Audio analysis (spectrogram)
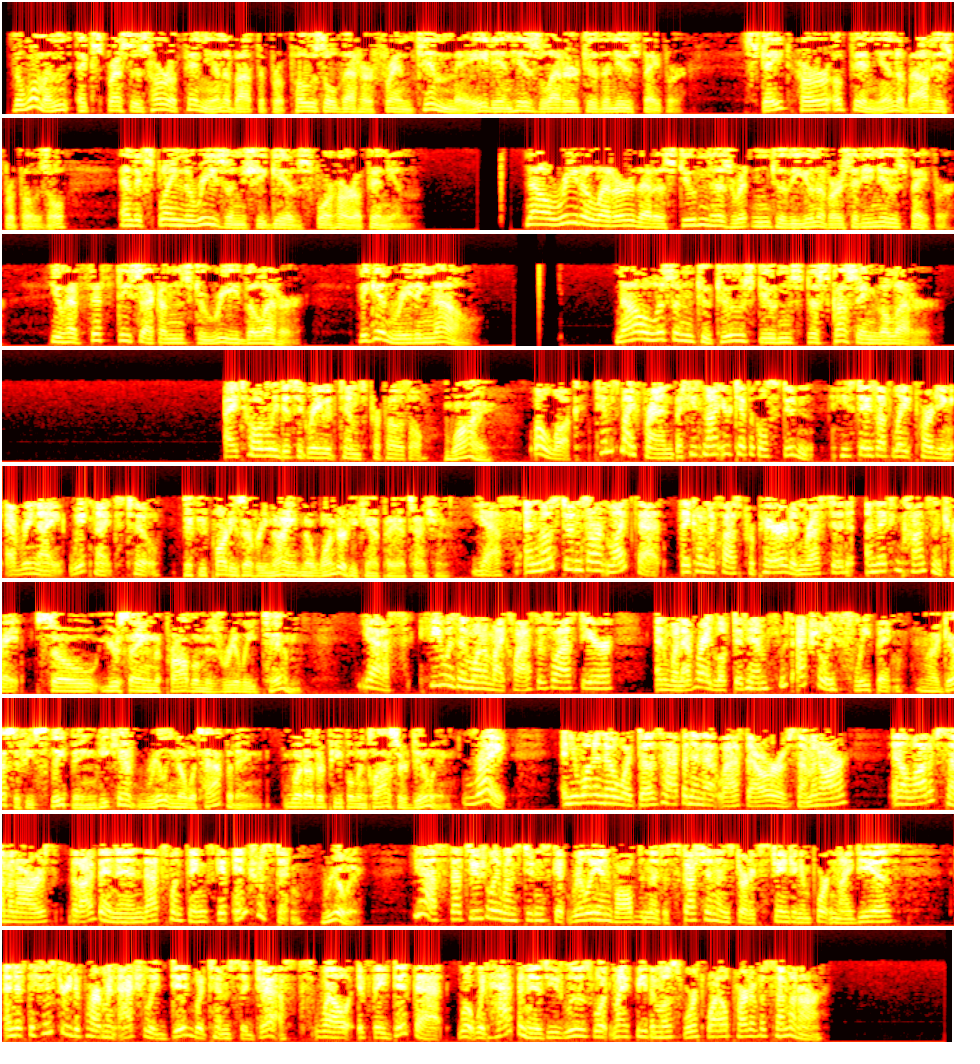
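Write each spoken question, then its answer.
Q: State her opinion about his proposal and explain the reason she gives for her opinion.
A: She disagrees with Tim's proposal. Tim isn't a typical student: he parties every night and sleeps in class, while most students come rested and can concentrate. Also, the last hour of a seminar is often the most worthwhile part, when students get involved and exchange important ideas.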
